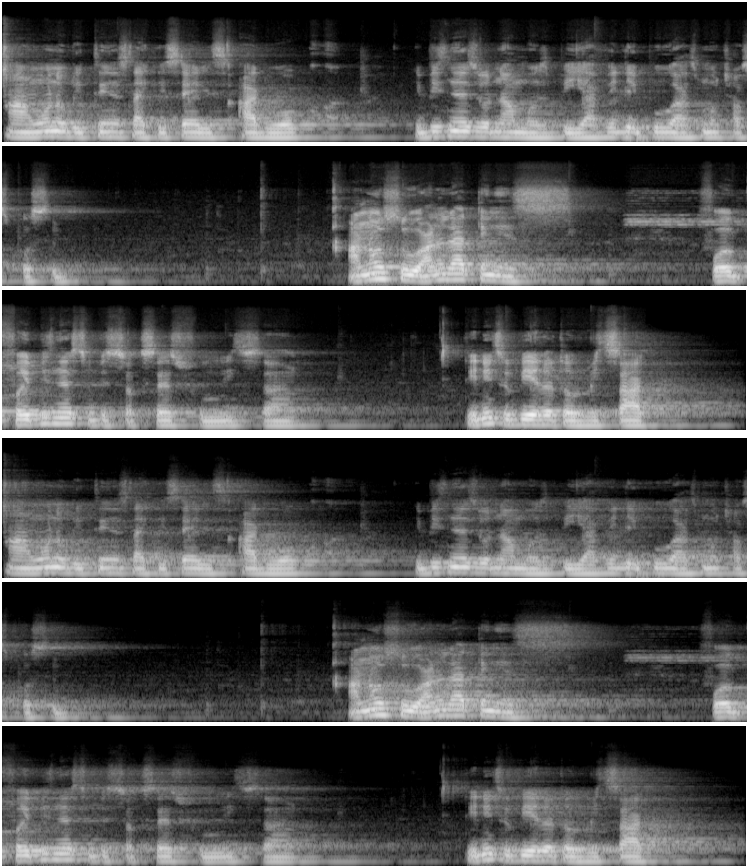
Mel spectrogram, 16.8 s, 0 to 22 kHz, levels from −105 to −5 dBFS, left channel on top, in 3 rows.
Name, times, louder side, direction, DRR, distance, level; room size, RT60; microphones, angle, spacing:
voice 1, 0.0-2.5 3.1-6.1 8.1-9.9 10.3-13.4 14.7-16.0, left 3 dB, 85° left, 12 dB, 0.8 m, -26 dB
29.0 x 24.0 x 7.4 m, 2.3 s
head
